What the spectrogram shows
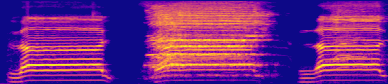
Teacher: जब आप लाल की अदायगी करोगे तो जबान को बाहर निकालकर दांतों के साथ लगाओगे, मेरे को देखो, लाल लाल लाल।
